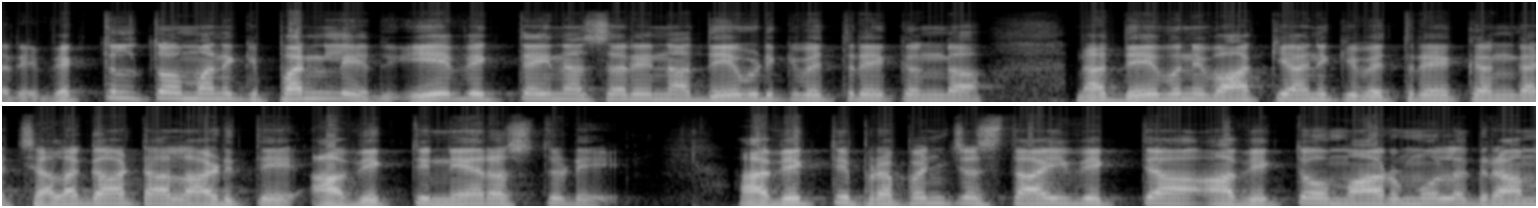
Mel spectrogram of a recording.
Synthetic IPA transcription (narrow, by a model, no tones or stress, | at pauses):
ɐɾḛʋjek̚t̪ulɐt̪o̞ːmɐnɐk̬ipɐnile̞ːd̪ueːʋjek̚t̪iɐjnaːsɐɾe̞ːnaːd̪eːwuɽik̬iʋjet̪iɾɛːkɐŋɡaː | naːd̪eːwuniʋaːkjaːnik̬iʋjet̪iɾɛːkɐŋɡaːt͡ʃɛlɐɡaːʈaːlaːɽit̪e̞ːʔaːʋjek̚t̪inɛːɾɐst̪uɽeː | aːʋjek̚t̪ipɾɐpɐɲt͡ʃɐst̪ʰaːjiʋjɐk̚t̪iaaːʋjek̚t̪ioːmaːɾmuːlɐɡɾaːm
